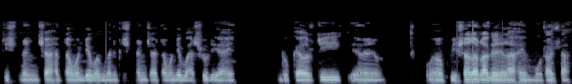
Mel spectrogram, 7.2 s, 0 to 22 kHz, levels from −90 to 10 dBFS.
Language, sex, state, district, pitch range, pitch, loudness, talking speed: Marathi, male, Maharashtra, Nagpur, 105-110 Hz, 110 Hz, -22 LUFS, 115 wpm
